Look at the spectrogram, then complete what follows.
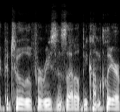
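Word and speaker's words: Cthulhu: of cthulu and or people pronounce it cthulu in different ways I prefer cthulu for reasons that'll become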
